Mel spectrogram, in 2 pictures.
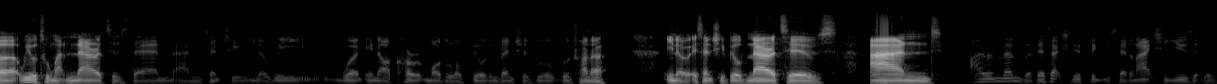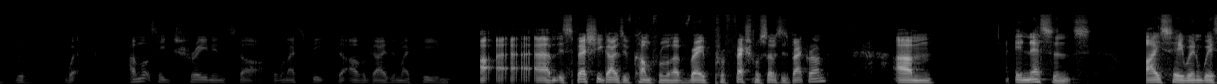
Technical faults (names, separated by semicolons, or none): none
